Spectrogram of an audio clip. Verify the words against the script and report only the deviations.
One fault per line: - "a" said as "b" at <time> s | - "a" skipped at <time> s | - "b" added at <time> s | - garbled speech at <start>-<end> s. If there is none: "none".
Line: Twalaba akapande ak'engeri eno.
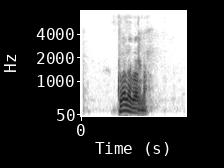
- "akapande ak'engeri" skipped at 1.1 s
